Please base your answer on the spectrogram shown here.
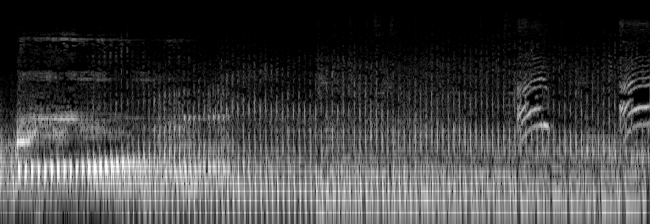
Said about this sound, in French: C'était à bord d'un hélicoptère de l'armée russe.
